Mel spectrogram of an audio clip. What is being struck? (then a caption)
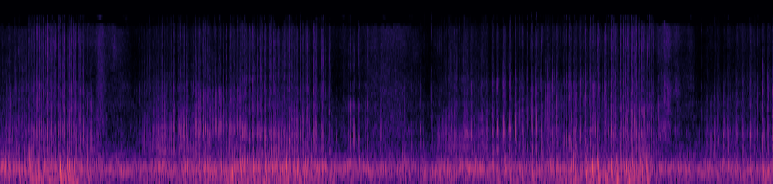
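Leather handbag. Fingers with long nails squeeze and rub a black leather handbag, producing a steady stream of squeaky gripping and creaking with low rubbing texture. The sound stays dense and continuous throughout, with no clear pauses between squeezes.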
